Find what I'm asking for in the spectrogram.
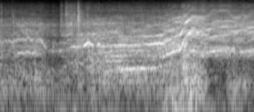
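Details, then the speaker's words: WOV Racing Blitzkrieg RC truck first run: high whine wavers and climbs with throttle over the motor hum after a failed climb; drivetrain sounds strained, cause unclear. "no I was thinking it would make it up but there's no way yeah no way I can literally I can hear it's hurt"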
